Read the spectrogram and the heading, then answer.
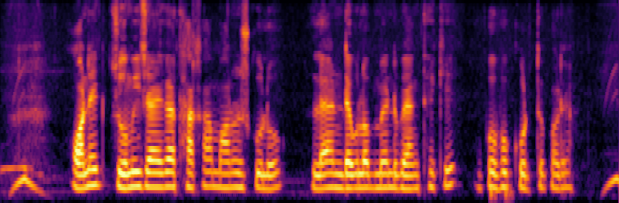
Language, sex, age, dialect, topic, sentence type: Bengali, male, 25-30, Northern/Varendri, banking, statement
